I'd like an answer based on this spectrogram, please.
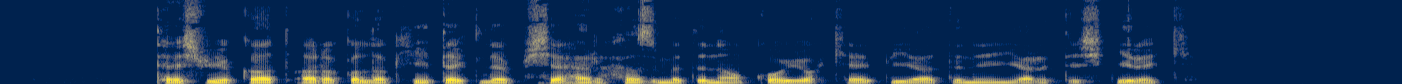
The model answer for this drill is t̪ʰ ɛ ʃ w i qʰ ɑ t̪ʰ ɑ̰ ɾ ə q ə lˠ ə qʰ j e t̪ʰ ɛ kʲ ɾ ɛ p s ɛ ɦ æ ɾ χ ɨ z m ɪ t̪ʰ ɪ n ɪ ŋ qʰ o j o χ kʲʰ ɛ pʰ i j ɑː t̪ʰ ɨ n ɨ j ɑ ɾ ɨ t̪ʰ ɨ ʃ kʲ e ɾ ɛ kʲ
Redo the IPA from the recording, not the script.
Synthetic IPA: t̪ʰ ɛ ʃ w i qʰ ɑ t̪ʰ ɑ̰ ɾ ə q ə lˠ ə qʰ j e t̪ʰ ɛ kʲ l ɛ p ʃ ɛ ɦ æ ɾ χ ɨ z m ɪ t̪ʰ ɪ n ɪ ŋ qʰ o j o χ kʲʰ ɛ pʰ i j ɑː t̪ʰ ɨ n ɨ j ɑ ɾ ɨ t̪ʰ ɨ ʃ kʲ e ɾ ɛ kʲ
